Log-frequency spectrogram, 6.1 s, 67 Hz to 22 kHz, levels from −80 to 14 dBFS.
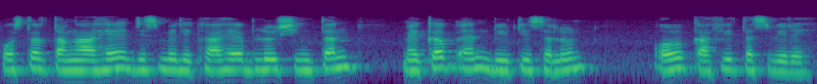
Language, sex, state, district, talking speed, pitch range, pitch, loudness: Hindi, male, Arunachal Pradesh, Papum Pare, 135 wpm, 175-195 Hz, 185 Hz, -16 LUFS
